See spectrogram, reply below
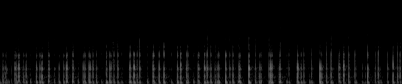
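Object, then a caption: Hardcover notebook. Fingertips tap rapidly on the cover and edges of a small, closed black hardcover notebook held at different angles. The result is a quick, uneven run of soft, dull knocks with a hollow tone around 750 Hz. Each tap dies away almost instantly.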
